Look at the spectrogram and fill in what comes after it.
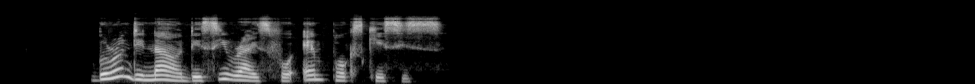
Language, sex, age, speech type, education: Nigerian Pidgin, female, 15-29, spontaneous, tertiary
